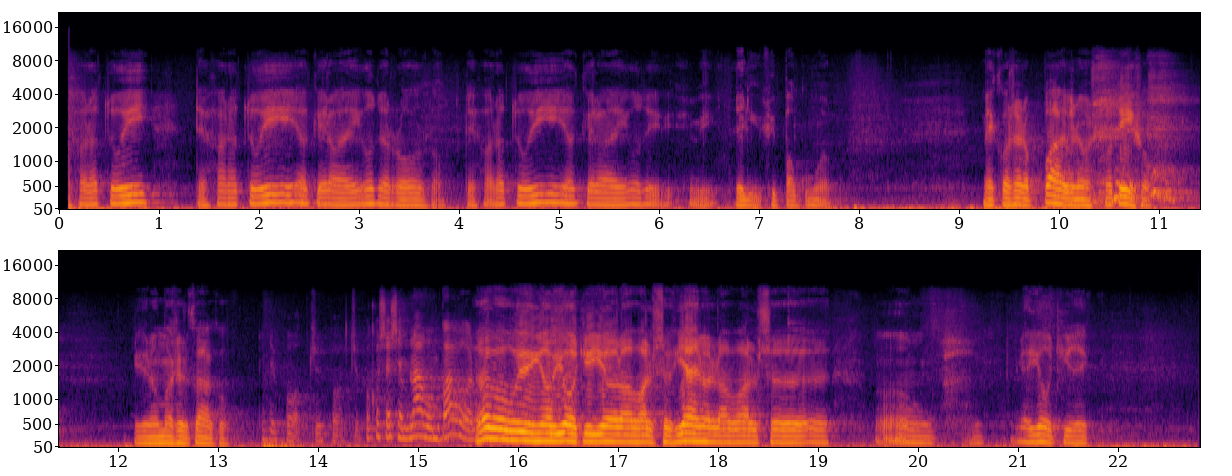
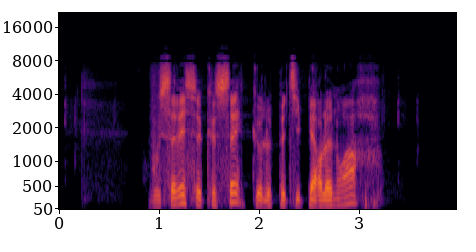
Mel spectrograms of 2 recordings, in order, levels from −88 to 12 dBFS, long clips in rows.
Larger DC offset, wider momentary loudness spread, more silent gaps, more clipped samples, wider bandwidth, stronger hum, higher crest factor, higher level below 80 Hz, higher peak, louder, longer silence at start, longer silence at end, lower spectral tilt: neither; first, 23 LU vs 13 LU; neither; neither; about the same, 10 kHz vs 9.4 kHz; neither; second, 14 dB vs 20 dB; first, -32 dBFS vs -70 dBFS; first, -2 dBFS vs -8 dBFS; first, -17 LUFS vs -25 LUFS; second, 0.1 s vs 0.9 s; second, 0.05 s vs 0.8 s; first, -7.5 dB/octave vs -3 dB/octave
